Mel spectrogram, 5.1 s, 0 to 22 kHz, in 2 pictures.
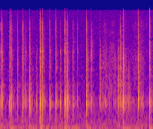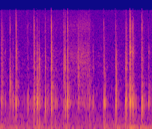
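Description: An empty, soft, glossy green vinyl glasses case with a snap button is tapped with long nails on a table, then lifted and squeezed. A quick, uneven run of many short, dry, clicky taps sits around a mid pitch near 855 Hz with some bright edges. Each tap dies away almost at once with no ringing.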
